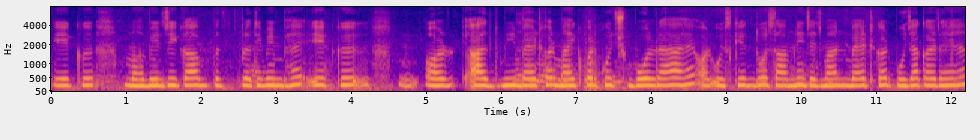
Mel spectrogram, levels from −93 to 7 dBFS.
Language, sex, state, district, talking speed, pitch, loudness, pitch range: Hindi, female, Bihar, East Champaran, 135 wpm, 235 Hz, -17 LUFS, 230-245 Hz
